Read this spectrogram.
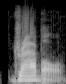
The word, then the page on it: drabble: American English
